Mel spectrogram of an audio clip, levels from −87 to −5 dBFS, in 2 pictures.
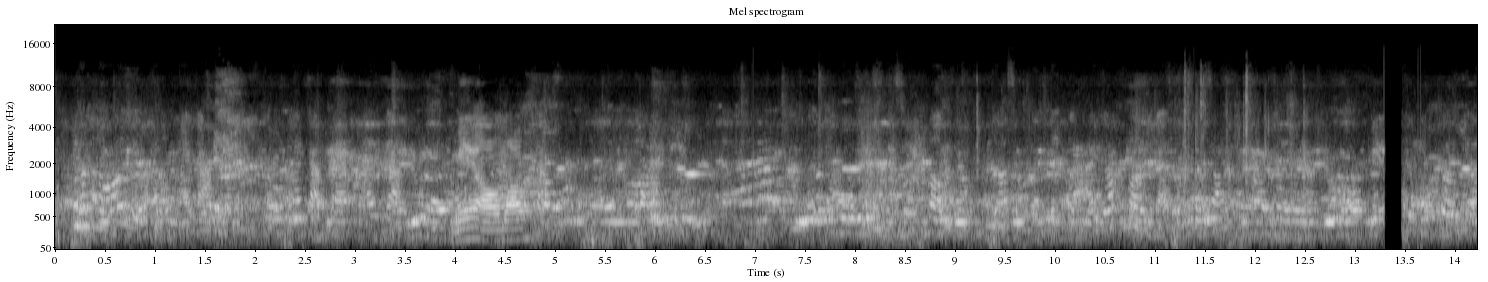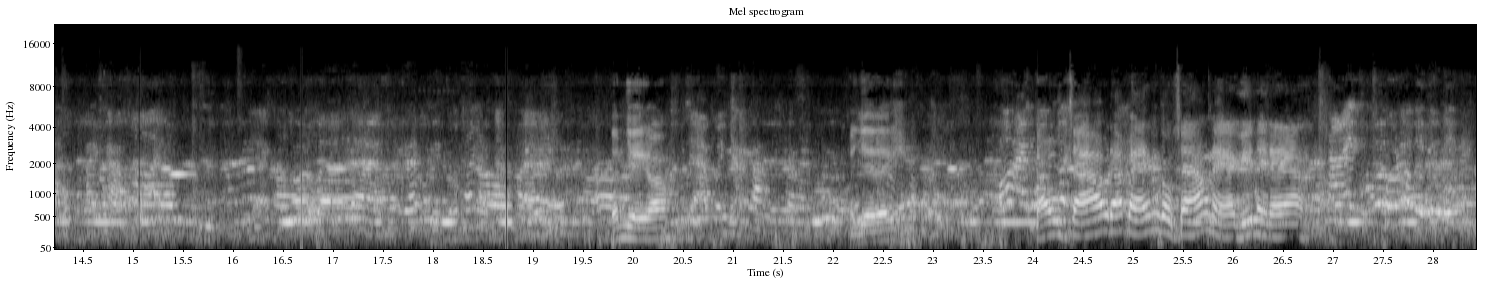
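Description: At 6.97 and 11.38 s, then from 15.05 to 15.07 s, at 16.67 s and from 18.72 to 18.74 s, the sound drops to a block of digital silence, each gap lasting about 13 to 20 ms. Zeros were played in place of the audio, and the sound cuts out and back in with no fade. The shorter gaps are heard as ticks and the 20 ms ones as a pop or short hole. Unlike a faded or concealed dropout, there is no smoothing and nothing is filled in, just a silent gap.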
